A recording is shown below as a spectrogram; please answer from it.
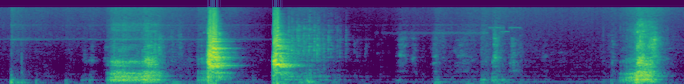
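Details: Eight-week-old Old English Sheepdog puppy at play with a doorstop: a low growly grumble, then two sharp high barks close together, a quiet pause with faint clicks, and one more gruff bark at the end.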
